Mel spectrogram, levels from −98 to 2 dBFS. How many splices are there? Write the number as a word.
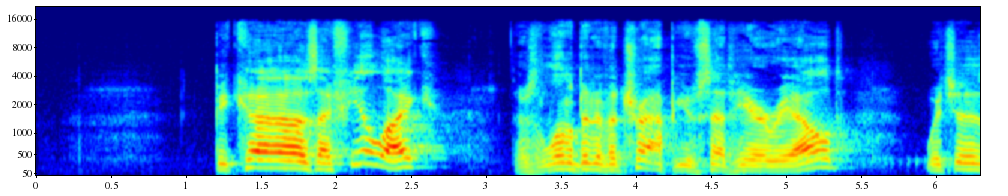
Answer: zero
